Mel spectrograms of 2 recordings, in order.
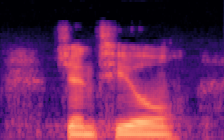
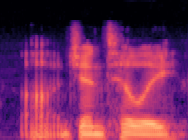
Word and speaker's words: Gentili: Gentile Gentili. Sorry, it was a little bit point of emphasis tonight is that the pronunciation of Kyle Gentili's name.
